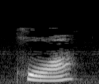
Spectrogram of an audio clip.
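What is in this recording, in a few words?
"伙", Mandarin Chinese; chinese-flashcards; hsk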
